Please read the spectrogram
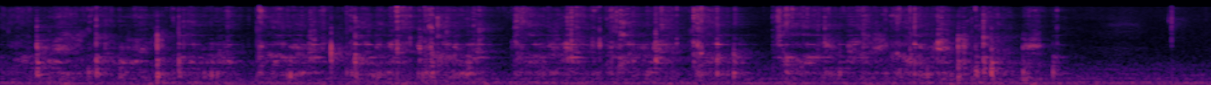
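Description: Metal spoon stirring and scraping thick brownie batter in a stoneware mixing bowl, with small clinks of the spoon against the bowl. Quiet and irregular, dying away near the end.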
